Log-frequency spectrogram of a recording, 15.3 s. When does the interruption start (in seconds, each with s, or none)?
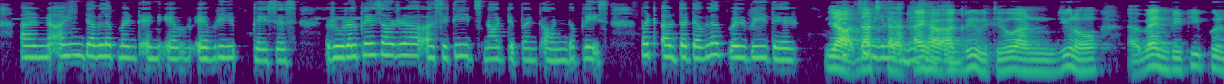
10.5 s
